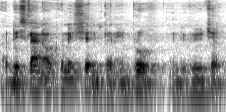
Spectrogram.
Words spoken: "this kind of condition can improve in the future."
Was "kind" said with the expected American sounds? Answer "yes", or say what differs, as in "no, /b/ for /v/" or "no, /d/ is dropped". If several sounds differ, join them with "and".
no, /d/ is dropped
